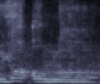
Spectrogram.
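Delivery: slow, drawn-out awed sigh of realisation; awed ya Allah. Retold or imitated. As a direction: stretch it out like a sudden revelation. Recalling her moment of realisation. (seruan takjub yang lambat dan panjang)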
